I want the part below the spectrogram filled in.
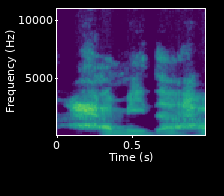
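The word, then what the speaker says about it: حَمِدَهُ: না সেজন্য হামিদাহ হামিদাহ এই যে হা এর উচ্চারণটা আমরা শেষে করতে হবে সামিআল্লাহু লিমান হামিদাহ সামিআল্লাহ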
